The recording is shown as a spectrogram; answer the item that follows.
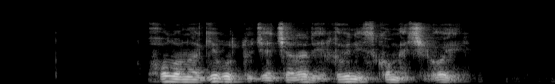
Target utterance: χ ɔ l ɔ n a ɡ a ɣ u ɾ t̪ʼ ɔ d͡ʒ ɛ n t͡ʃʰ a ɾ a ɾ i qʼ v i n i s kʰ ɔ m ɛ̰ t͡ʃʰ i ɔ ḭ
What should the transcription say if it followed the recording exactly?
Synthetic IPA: χ ɔ l ɔ n a ɡ i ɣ u ɾ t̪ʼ u d͡ʒ ɛ n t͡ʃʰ a ɾ a ɾ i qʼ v i n i s kʰ ɔ m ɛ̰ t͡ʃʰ i ɔ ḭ

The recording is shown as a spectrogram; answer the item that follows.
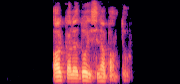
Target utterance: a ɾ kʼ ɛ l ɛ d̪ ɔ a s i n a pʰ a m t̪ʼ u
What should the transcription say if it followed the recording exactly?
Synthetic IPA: a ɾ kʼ a l ɛ d̪ ɔ i s i n a pʰ a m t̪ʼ u

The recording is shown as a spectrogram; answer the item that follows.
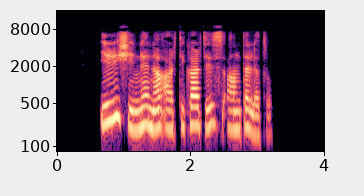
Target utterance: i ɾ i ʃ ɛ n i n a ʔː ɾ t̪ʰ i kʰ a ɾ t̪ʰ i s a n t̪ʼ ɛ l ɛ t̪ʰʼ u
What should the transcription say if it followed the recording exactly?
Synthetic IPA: i ɾ i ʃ i n ɛ n a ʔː ɾ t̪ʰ i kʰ a ɾ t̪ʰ i s a n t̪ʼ ɛ l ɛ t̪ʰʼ u

